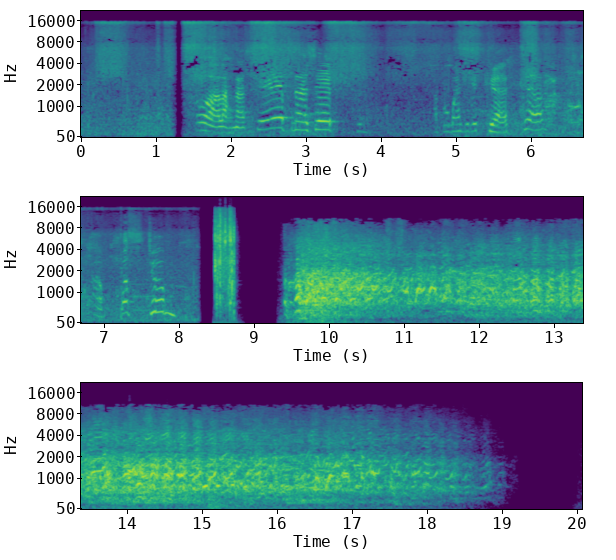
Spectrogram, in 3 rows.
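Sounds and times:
crowd laughing: 0:09.4 - 0:19.2.

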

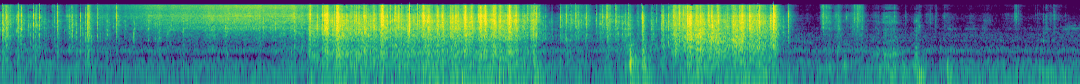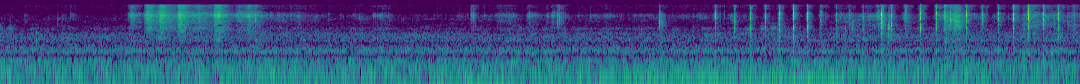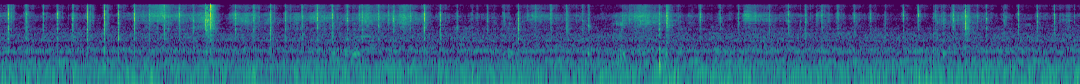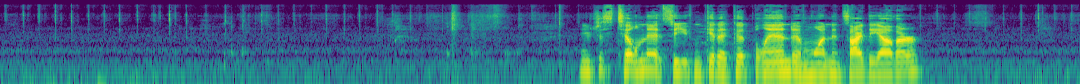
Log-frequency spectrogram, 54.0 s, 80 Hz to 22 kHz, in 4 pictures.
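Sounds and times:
low steady hum: 0:00.0 - 0:54.0.

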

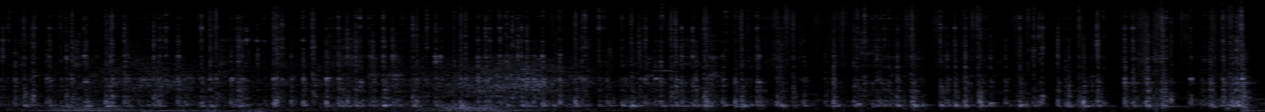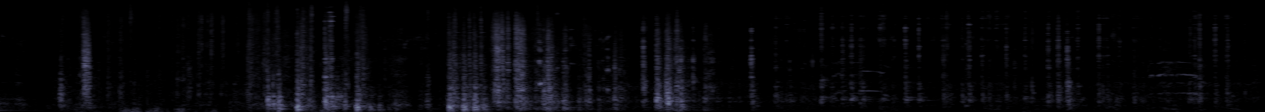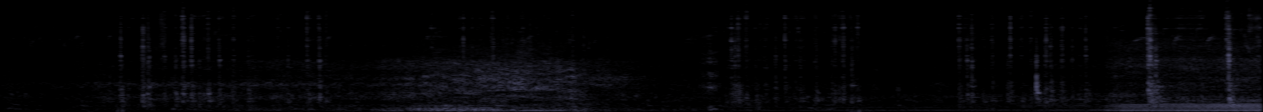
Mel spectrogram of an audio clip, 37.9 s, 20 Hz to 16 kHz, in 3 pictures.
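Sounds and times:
hand tools and metal parts clinking: 0:00.0 - 0:13.6, 0:14.5 - 0:37.9
birds chirping faintly: 0:11.3 - 0:15.2, 0:18.2 - 0:37.9.

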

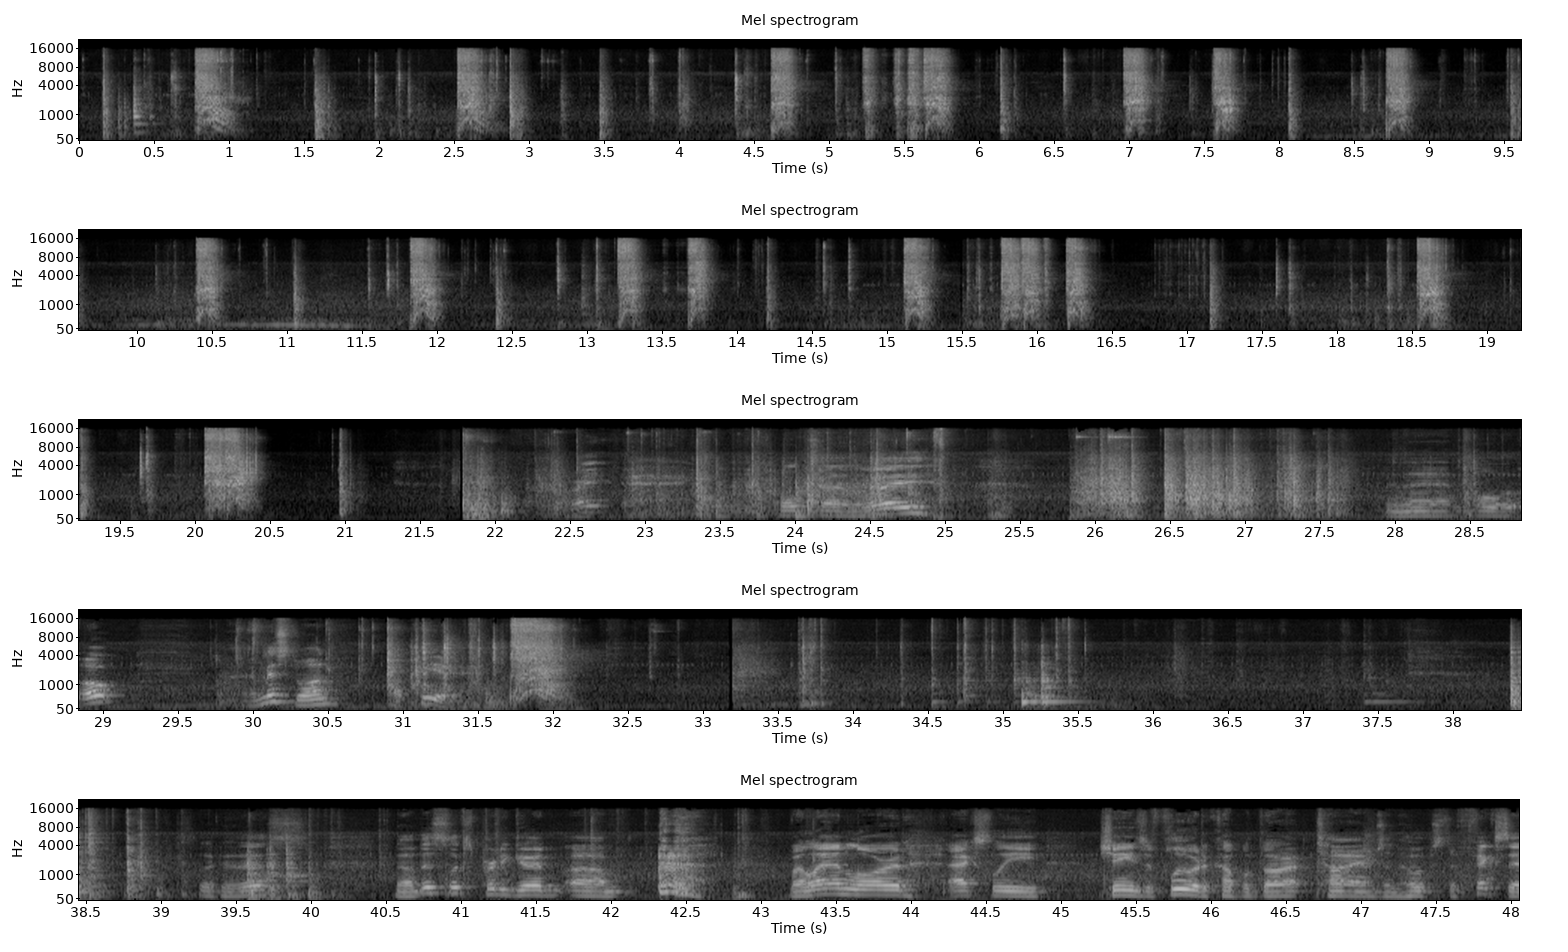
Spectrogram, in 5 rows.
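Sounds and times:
pneumatic impact wrench bursts: 0:00.7 - 0:01.2, 0:02.5 - 0:03.0, 0:04.5 - 0:05.9, 0:06.9 - 0:07.9, 0:08.6 - 0:09.0, 0:10.4 - 0:10.7, 0:11.7 - 0:12.2, 0:13.1 - 0:13.9, 0:15.1 - 0:17.1, 0:18.4 - 0:18.8, 0:20.0 - 0:20.5, 0:31.6 - 0:32.3.

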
